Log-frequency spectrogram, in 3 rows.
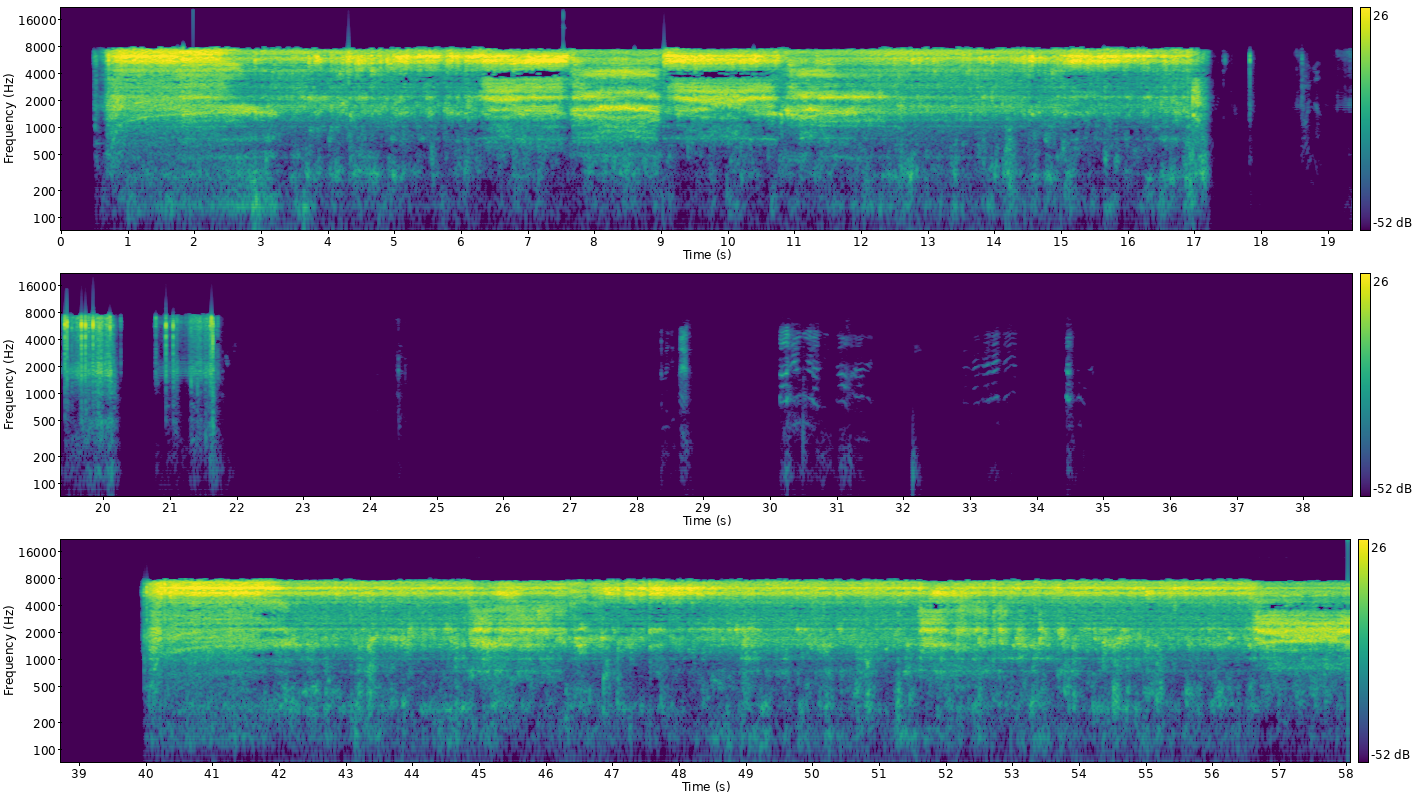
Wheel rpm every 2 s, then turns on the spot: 40, 190, 200, 200, 200, 200, 200, 200, 130, 0, 10, 0, 0, 0, 0, 0, 0, 0, 0, 0, 140, 190, 200, 200, 200, 200, 200, 200, 200.
none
